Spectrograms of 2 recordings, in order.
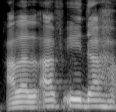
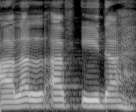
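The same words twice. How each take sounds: No difference in how they are said.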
